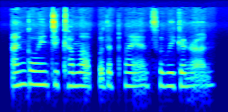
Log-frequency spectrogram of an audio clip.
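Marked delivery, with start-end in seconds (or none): none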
